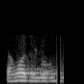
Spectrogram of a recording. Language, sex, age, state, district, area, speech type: Hindi, male, 30-45, Uttar Pradesh, Prayagraj, rural, conversation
